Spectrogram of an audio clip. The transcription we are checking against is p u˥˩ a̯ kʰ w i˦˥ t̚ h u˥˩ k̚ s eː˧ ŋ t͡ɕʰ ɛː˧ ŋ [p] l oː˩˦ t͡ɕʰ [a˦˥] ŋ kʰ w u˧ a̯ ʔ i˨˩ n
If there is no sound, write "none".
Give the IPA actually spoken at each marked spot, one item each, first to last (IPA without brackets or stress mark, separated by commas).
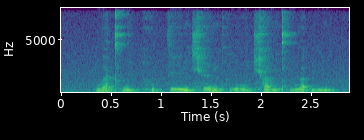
pʰ, a˧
